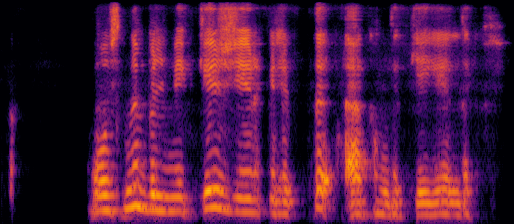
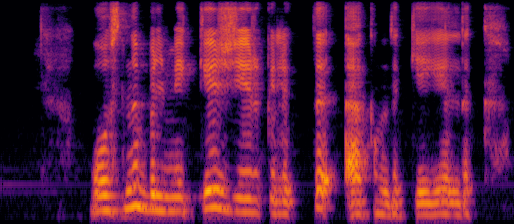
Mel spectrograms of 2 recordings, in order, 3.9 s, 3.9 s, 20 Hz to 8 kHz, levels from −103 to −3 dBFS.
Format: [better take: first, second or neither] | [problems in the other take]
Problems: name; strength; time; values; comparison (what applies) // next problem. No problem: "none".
second | noise reduction (neural mask model Resemble Enhance denoiser)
